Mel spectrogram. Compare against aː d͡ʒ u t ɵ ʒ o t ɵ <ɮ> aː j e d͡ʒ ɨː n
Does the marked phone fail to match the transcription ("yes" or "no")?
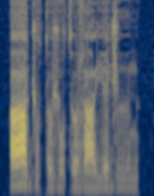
no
